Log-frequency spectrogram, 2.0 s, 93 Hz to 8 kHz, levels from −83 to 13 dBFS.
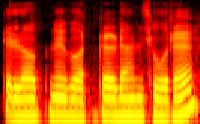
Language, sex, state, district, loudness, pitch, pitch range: Hindi, male, Chandigarh, Chandigarh, -15 LUFS, 120 Hz, 115-120 Hz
